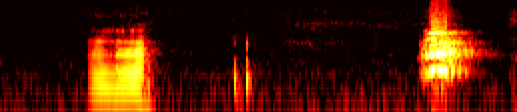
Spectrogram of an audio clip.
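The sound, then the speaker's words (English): A dog barks twice, loud, with a brief softer yip between the two barks and quiet pauses around them. No one speaks. “Be quiet, dog.”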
